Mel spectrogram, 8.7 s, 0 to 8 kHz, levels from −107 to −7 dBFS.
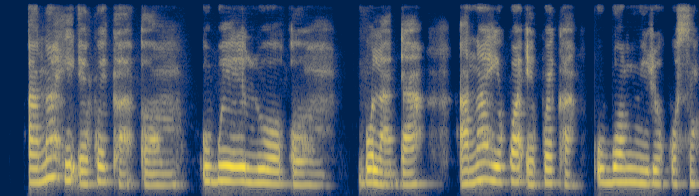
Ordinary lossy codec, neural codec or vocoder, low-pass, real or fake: none; codec, 16 kHz, 6 kbps, DAC; 7.2 kHz; fake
